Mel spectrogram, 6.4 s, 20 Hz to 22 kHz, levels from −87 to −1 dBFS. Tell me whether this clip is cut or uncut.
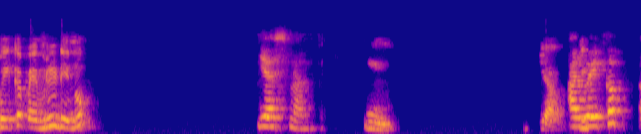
uncut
